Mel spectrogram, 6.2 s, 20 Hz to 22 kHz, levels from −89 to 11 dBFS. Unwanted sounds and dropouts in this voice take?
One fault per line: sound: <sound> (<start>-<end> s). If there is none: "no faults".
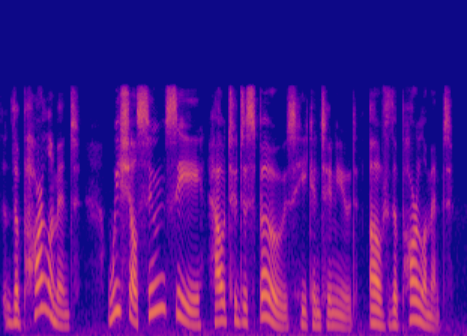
no faults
